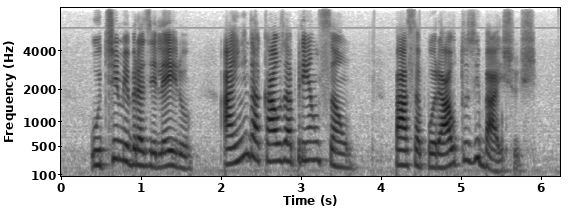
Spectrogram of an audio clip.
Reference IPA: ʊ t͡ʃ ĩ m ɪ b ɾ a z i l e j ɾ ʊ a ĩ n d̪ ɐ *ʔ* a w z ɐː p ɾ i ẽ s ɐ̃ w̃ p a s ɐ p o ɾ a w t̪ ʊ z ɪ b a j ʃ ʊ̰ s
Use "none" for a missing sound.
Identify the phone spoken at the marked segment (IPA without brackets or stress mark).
k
